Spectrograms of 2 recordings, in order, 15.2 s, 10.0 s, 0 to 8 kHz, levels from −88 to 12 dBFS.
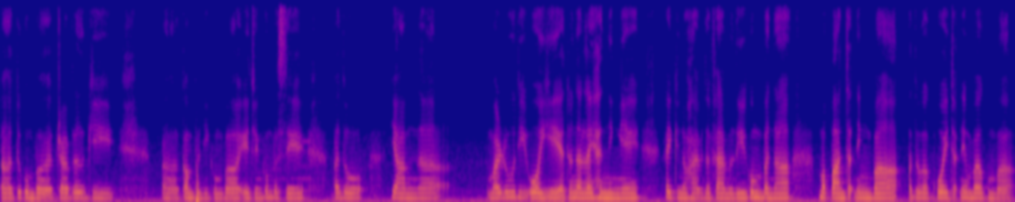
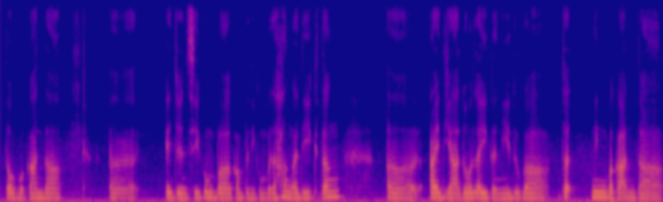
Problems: background sounds at intervals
